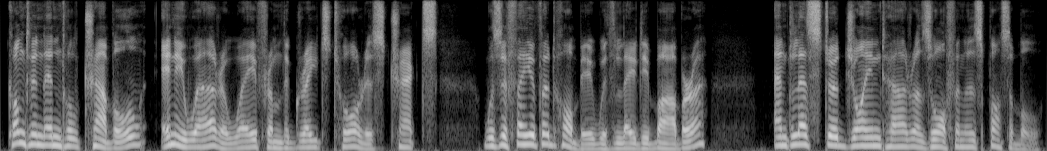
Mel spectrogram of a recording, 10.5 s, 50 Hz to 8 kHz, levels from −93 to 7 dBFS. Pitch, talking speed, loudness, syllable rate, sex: 135 Hz, 140 wpm, -20 LUFS, 4.9 syllables/s, male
